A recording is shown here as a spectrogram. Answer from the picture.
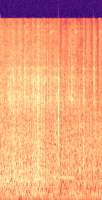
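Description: Steady city street noise with a low rumble of road traffic.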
